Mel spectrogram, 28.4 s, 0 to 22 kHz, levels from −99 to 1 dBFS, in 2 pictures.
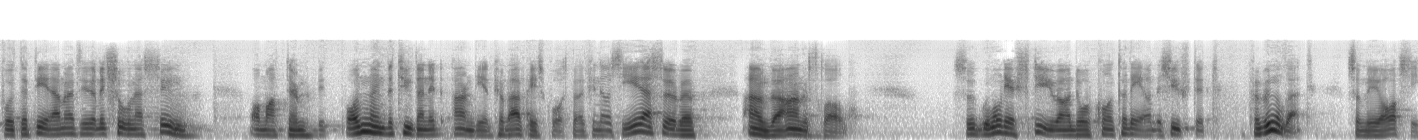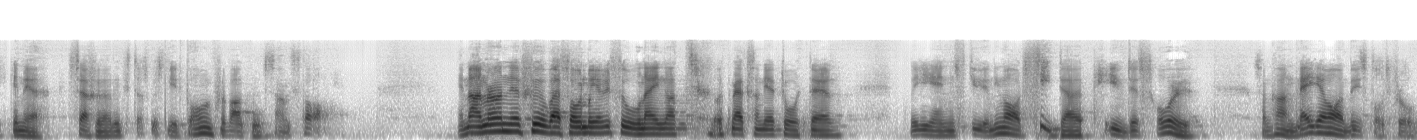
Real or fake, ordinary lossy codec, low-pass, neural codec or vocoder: fake; none; none; codec, 16 kHz, 0.5 kbps, X-Codec, HuBERT features, trained on general audio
